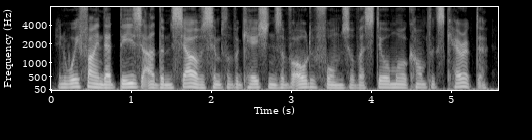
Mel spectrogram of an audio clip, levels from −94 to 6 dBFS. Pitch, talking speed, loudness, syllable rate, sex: 115 Hz, 180 wpm, -20 LUFS, 5.4 syllables/s, male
